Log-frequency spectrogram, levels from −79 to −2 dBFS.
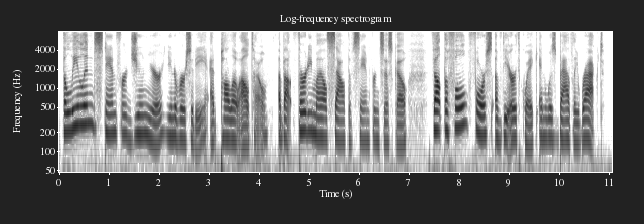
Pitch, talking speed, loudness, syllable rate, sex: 175 Hz, 140 wpm, -22 LUFS, 3.9 syllables/s, female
